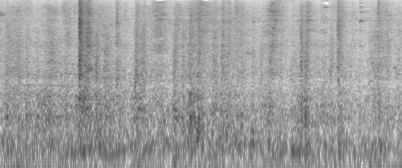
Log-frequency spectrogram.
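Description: Metre-gauge train running, with a steady rumble and the wheels clacking over rail joints a few times.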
